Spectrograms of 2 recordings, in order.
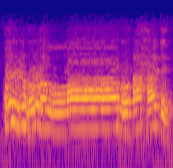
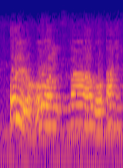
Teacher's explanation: دال چونکہ ساکن کیا گیا ہے وقف کرنے کی وجہ سے، تو دال میں کیا ہو گیا، قلقلہ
